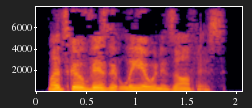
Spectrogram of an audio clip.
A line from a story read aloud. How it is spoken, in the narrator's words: Eli said, his voice hard and emotionless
